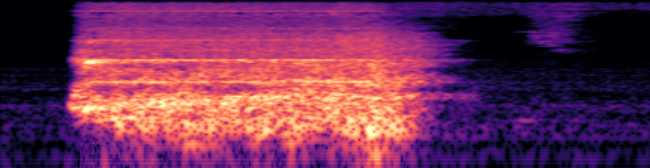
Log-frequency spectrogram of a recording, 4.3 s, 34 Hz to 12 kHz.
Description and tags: Laser Machine Move Away Fast 2
medium, Rev, Factory, Buzz, electric, Machinery, low, high, motor, machine, Mechanical, Industrial, engine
